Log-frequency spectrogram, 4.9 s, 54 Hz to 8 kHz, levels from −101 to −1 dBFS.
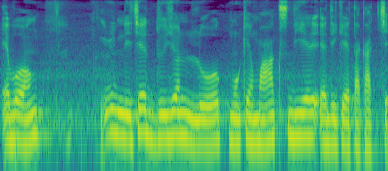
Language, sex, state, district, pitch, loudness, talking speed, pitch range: Bengali, male, Assam, Hailakandi, 135 Hz, -15 LUFS, 110 wpm, 125-145 Hz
